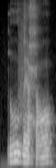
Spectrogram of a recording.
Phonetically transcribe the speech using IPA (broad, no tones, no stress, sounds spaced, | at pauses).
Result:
ɾ u v ɛ ħ ɔ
